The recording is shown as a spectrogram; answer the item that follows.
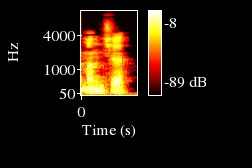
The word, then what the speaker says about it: munger: Number 1 cunt munger. I kind of like saying it like that, without a hard G.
